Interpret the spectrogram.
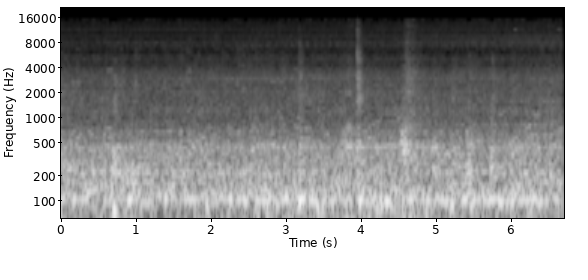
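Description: Indian Railways express coach rolling slowly into a station: a steady low rumble of wheels on the rails, with two short sharp clicks about four seconds in.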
